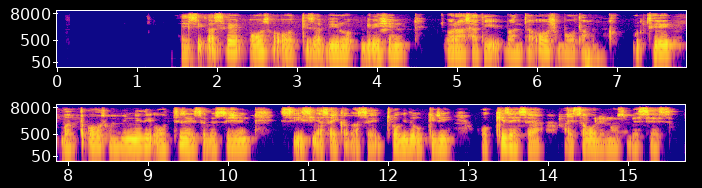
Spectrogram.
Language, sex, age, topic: Gamo, female, 18-24, government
